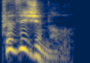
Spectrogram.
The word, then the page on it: provisional: British English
